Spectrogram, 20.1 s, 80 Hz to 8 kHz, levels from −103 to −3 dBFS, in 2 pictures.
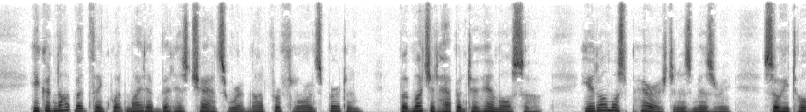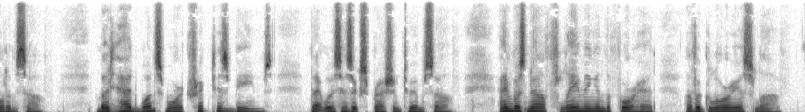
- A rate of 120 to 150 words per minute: No, average, 175 wpm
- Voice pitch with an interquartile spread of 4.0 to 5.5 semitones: No, average, 3.6 semitones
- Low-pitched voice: No, medium, 145 Hz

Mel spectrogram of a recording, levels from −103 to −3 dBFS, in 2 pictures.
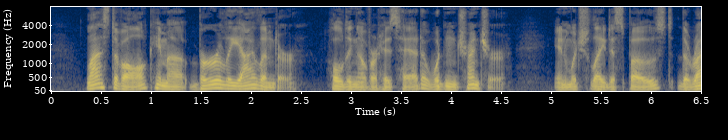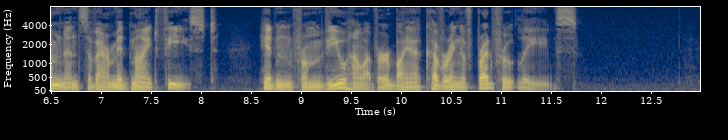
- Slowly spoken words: No, average, 160 wpm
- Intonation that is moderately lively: Yes, average, 4.1 semitones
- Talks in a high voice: No, very low, 85 Hz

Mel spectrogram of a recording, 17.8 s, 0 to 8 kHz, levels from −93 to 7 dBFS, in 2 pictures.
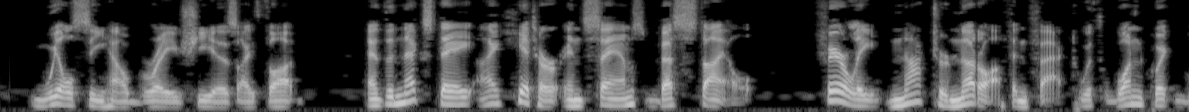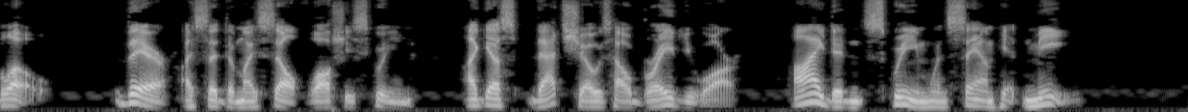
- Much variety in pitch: Yes, wide, 6.5 semitones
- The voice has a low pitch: Yes, low, 120 Hz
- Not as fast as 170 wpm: No, average, 180 wpm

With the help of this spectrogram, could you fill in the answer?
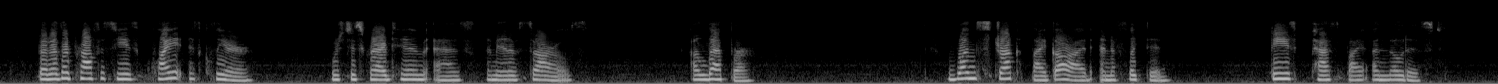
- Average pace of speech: No, slow, 110 wpm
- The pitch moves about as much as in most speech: Yes, average, 3.3 semitones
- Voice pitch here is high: Yes, high, 220 Hz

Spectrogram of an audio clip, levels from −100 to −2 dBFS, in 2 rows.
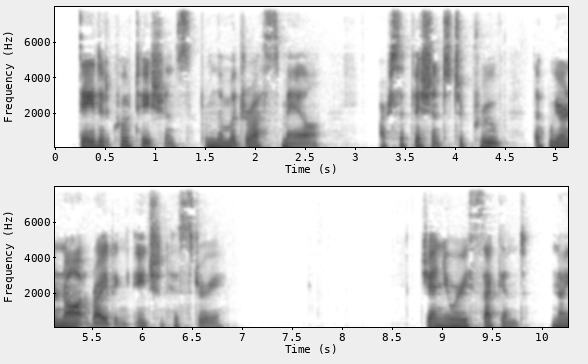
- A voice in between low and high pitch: Yes, medium, 175 Hz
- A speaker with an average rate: No, slow, 115 wpm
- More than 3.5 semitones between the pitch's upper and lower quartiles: No, narrow, 2.5 semitones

